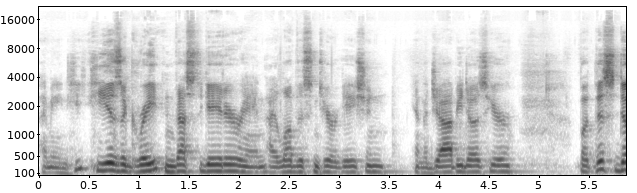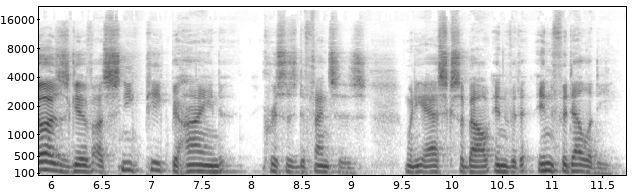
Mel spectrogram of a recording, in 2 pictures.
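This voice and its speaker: A man with a raspy voice giving analytical true crime commentary, talking casually with pauses and fillers. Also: mid-range voice, fairly bright tone.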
